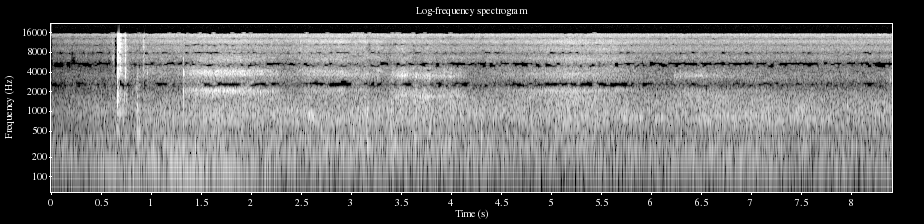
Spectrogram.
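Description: A sharp click as the motorcycle's ignition key is turned on, then a steady low hum with faint high tones while the radar detector runs its power-up sequence.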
